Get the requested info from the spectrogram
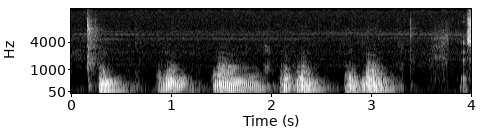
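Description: B-flat bass (brass band tuba) track played back on its own: a short phrase of about six separate low notes, the dry recording before any EQ is added.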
